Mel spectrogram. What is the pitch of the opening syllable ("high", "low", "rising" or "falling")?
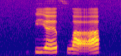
rising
